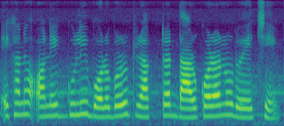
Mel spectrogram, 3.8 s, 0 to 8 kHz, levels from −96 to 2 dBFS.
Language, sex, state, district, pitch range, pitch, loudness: Bengali, female, West Bengal, Cooch Behar, 225-270 Hz, 250 Hz, -17 LUFS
